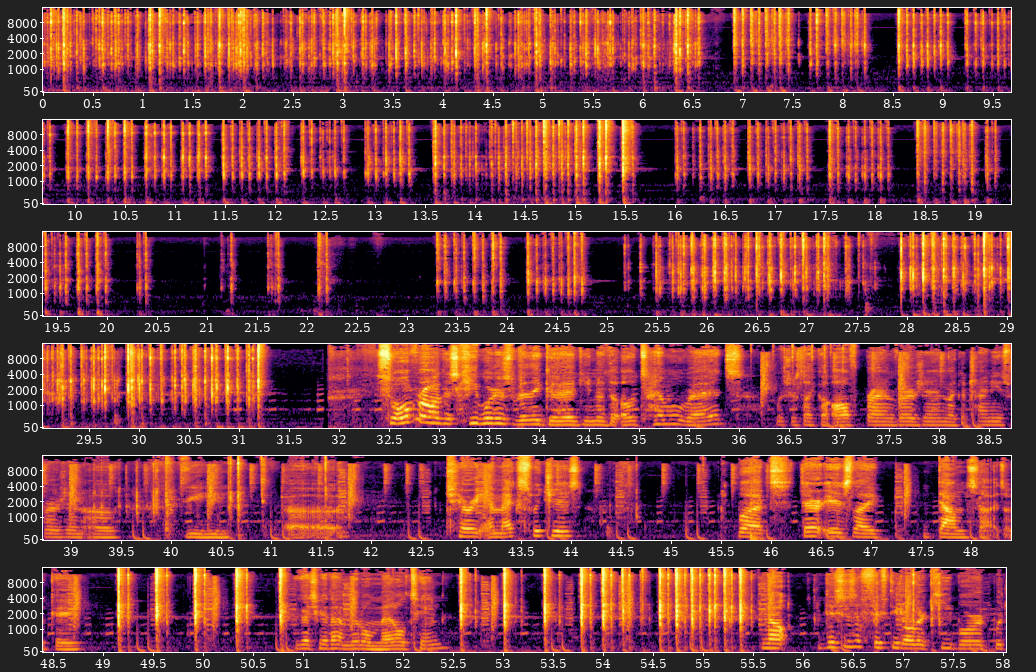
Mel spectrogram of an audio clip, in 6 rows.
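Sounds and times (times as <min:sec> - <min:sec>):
mechanical keyboard typing: 0:00.0 - 0:20.5, 0:21.1 - 0:22.3, 0:23.3 - 0:31.3, 0:39.0 - 0:40.8, 0:49.1 - 0:51.0, 0:52.6 - 0:58.0.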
